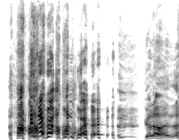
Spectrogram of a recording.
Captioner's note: laughs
